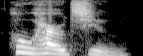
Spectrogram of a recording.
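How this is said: It is said warmly and sincerely. The asker truly wants to know and help. "y'all really want to know who hurt you"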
